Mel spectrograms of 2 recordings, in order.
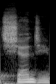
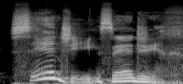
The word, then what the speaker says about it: Shunji: for John McPhee, and he was like, Sanji. And I stopped him, and I'm like, we have to reshoot this. Like, you need to say his name right.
